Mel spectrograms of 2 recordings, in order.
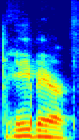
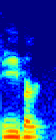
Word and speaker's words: Hebert: no no it's actually it's a french uh last name so we pronounced a bear uh but uh anywhere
